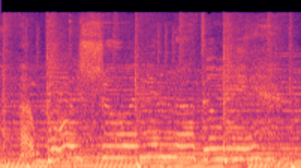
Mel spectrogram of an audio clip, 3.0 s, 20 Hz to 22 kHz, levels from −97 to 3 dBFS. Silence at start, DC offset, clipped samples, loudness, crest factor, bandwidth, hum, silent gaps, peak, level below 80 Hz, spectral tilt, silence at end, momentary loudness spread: 0 s; under 0.1%; under 0.1%; -10 LUFS; 10 dB; 16.5 kHz; none; none; 0 dBFS; -16 dBFS; -5 dB/octave; 0 s; 1 LU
